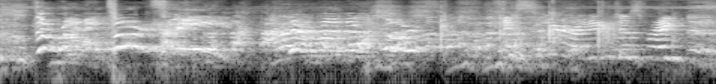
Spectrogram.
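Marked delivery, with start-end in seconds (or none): 0.0-1.5 panicked. Real, not acted. Panic at the rival team. 1.5-3.0 panicked. Real, not acted. Repeated panic.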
